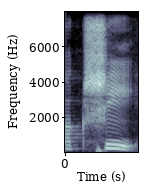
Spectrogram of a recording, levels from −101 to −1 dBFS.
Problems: none marked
